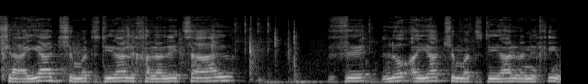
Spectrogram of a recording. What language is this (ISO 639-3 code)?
heb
